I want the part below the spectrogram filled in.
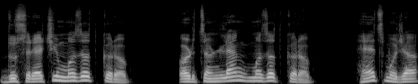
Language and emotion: Goan Konkani, neutral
